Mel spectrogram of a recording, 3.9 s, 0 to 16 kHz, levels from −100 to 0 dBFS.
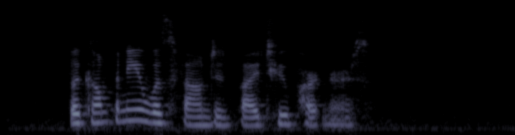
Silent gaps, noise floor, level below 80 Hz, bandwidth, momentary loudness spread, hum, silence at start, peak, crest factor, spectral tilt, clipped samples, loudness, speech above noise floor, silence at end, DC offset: none; under -90 dBFS; under -90 dBFS; 10 kHz; 6 LU; none; 0.5 s; -42 dBFS; 20 dB; -5.5 dB/octave; under 0.1%; -59 LUFS; over 30 dB; 1.1 s; under 0.1%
